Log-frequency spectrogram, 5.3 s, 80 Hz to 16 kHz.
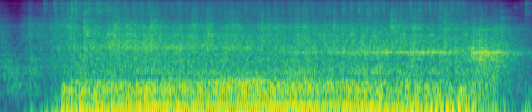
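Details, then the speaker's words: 1966 GMC engine still rattling after a new oil filter, fresh oil and additive: loud, fast, rhythmic knock at idle under a heavy rumble. Owner suspects a loose part on the crank, not lifters. Unconfirmed. "It definitely sounds like, now that I'm actually paying attention to it, that's nothing to do with lifters. I mean, it sort of sounds like it, but it has that sound of a loose bit on the crank just flying around in there."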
